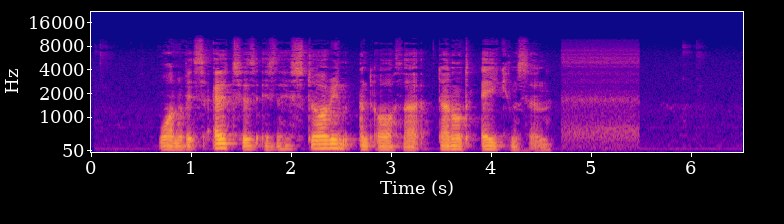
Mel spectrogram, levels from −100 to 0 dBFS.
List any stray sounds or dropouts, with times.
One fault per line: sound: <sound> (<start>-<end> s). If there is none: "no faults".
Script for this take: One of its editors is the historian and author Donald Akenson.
no faults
